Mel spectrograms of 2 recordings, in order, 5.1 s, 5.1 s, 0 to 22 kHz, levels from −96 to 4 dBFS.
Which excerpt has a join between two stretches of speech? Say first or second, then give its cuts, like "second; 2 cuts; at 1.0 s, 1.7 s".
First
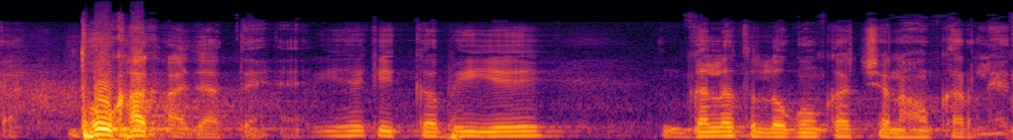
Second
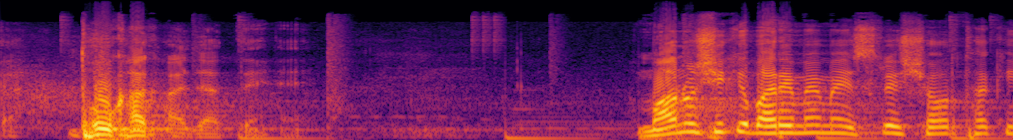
first; 1 cut; at 1.7 s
